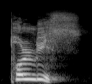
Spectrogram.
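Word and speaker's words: πολύς: 여기 많은 향, 많은이라는 헬라어가 폴리스, P-O-L-U-S라고 되어 있는. 근데 이게 위로 읽는 것이요. 약간 독일어에 보면 유 위에 음라우트가 딱 찍히면 위가 되잖아요. 위. 우가 아니 위. 이것도 약간 그런 발음인 거.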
